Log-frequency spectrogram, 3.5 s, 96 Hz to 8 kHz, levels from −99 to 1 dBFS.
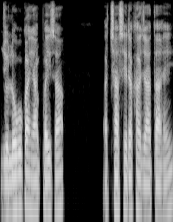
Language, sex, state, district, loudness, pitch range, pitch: Hindi, male, Chhattisgarh, Bastar, -16 LUFS, 105-120 Hz, 115 Hz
